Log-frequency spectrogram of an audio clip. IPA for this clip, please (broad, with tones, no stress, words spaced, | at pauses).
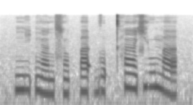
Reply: ŋi˦ʔŋã˨˩n sɔ̃˨k̚pa˦ʔɡo˦ʔ kʰã˥˧ɕju˦ma˨˩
